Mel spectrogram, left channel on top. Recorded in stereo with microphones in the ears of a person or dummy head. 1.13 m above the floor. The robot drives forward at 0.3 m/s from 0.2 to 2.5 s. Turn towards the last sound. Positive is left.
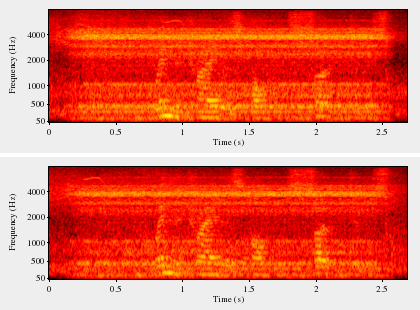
turn(degrees=-20)  # may be behind; listen again after turning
